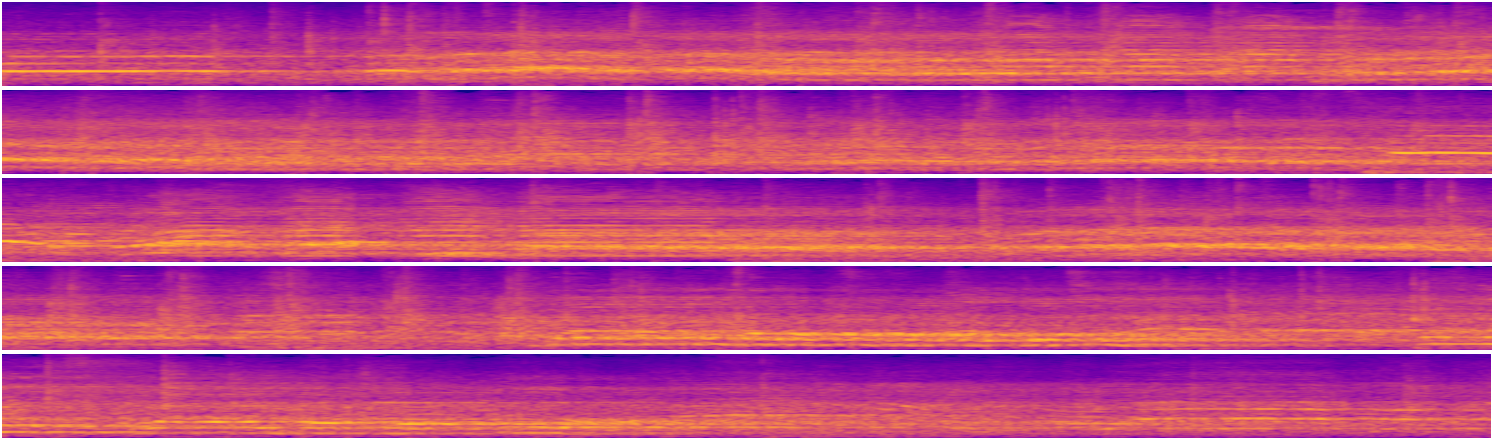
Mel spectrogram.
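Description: A crowd of spectators murmurs in a large echoing arena.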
